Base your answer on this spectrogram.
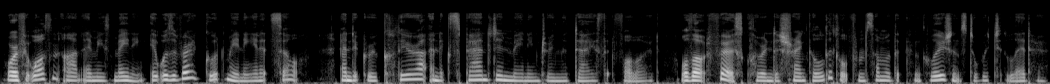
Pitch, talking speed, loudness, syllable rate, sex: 185 Hz, 255 wpm, -22 LUFS, 6.4 syllables/s, female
